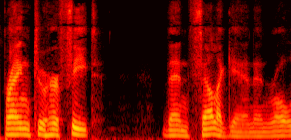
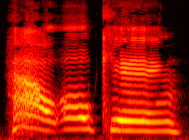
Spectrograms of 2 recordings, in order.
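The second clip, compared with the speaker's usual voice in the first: high, louder, sneering crone; a hag taunting a king to his face; scornful witch daring the king; mocking old witch; 12 semitones higher, 4 dB louder, much slower than usual. A narrator's reading. Gagool mocks again.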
